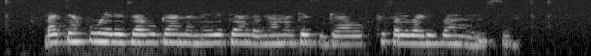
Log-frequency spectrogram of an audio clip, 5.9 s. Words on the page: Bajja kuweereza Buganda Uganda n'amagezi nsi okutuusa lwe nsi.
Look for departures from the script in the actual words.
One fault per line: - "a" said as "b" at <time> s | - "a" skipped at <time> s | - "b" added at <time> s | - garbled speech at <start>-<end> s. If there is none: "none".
- "ne" added at 1.9 s
- "nsi" said as "gaabwe" at 3.3 s
- "baliva mu" added at 4.2 s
